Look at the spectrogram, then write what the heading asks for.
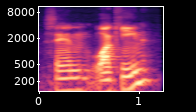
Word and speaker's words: San Joaquin: how to say this sanjaya Keane you're Keane San Joaquin Joaquin man I'm so bad at languages thanks Ryan that was dope no problem JP he had written half the night from far down San Joaquin through Mariposa I know that one through Mariposa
